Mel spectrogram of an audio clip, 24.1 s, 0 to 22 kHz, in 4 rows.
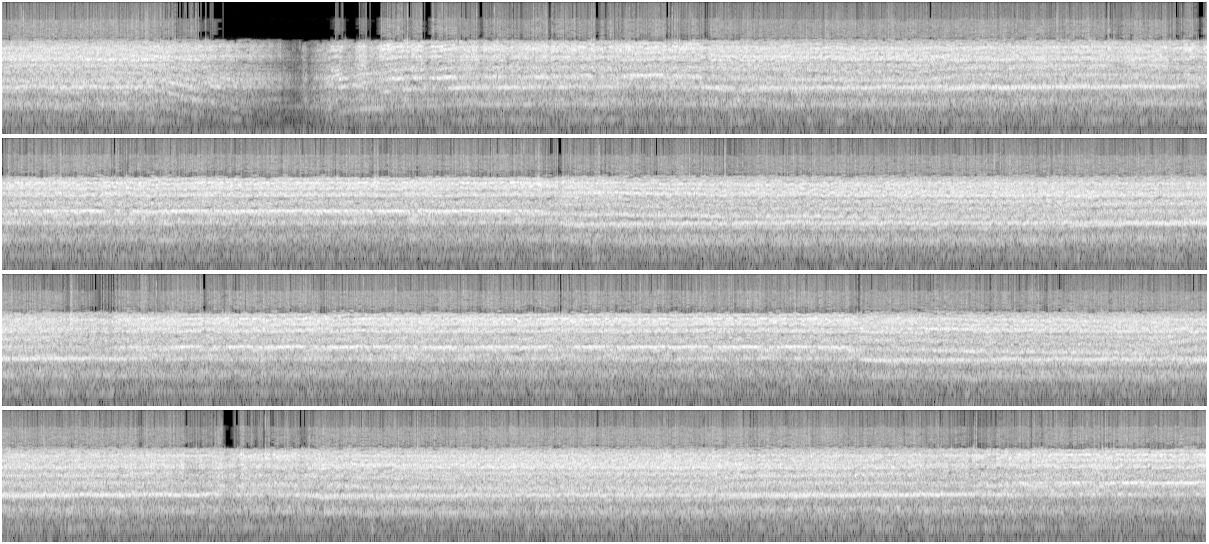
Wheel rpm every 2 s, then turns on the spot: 110, 220, 230, 230, 210, 220, 230, 230, 220, 220, 220, 230.
none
